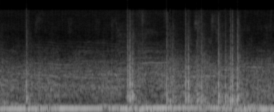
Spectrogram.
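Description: Fireworks going off: an irregular run of sharp cracks and bangs, several a second at times. They sound over music with a deep bass line that steps from note to note.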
